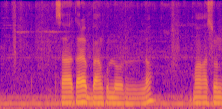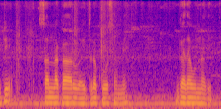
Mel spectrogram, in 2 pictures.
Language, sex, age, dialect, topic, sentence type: Telugu, male, 18-24, Telangana, banking, statement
